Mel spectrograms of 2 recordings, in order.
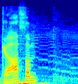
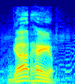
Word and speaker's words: Gotham: Well, most people pronounce it Gotham. Wrong. Gotham. Gotham.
